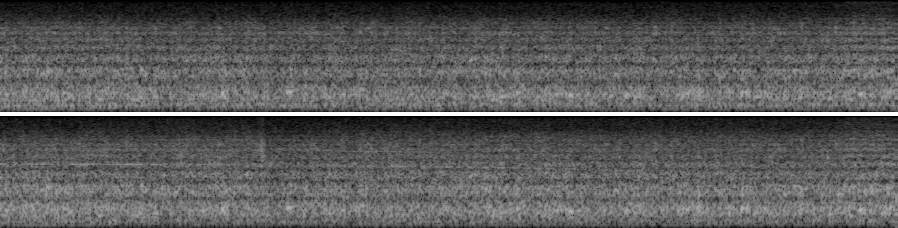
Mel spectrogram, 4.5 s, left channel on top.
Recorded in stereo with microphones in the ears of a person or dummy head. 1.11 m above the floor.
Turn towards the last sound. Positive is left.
turn(degrees=-15)  # may be behind; listen again after turning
